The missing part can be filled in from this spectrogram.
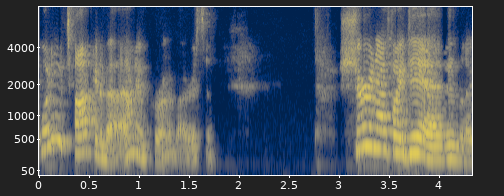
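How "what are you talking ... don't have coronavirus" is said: put-on indignant, heated, angry, swooping delivery. Retelling the reply to being told not to come back to work: imitating own angry reply.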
